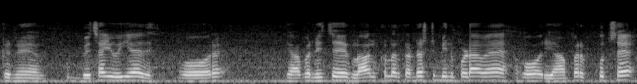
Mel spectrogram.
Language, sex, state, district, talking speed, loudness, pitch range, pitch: Hindi, male, Rajasthan, Bikaner, 180 wpm, -15 LUFS, 150-185 Hz, 165 Hz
